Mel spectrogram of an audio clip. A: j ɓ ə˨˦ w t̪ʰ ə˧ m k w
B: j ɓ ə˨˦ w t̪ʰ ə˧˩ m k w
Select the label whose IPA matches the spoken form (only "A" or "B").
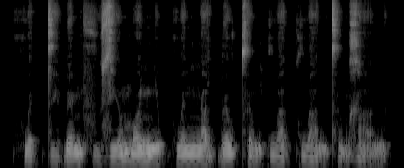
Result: B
